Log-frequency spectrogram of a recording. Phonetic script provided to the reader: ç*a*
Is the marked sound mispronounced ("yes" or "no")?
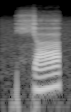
no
